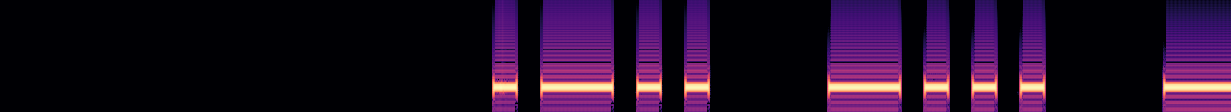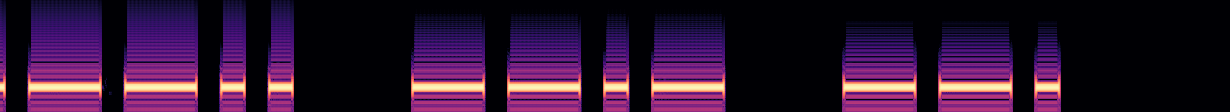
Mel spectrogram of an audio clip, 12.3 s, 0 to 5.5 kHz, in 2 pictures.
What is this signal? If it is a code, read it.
Morse code, heard as a keyed tone, about 10 wpm, spaced as for 8 wpm, 600 Hz. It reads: LB8QG
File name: Callsigns-10-8wpm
